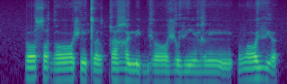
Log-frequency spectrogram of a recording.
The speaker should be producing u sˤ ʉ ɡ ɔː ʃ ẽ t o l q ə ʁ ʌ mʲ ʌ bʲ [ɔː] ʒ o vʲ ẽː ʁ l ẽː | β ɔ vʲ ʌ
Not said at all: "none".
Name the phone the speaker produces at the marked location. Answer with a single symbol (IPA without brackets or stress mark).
ɔː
